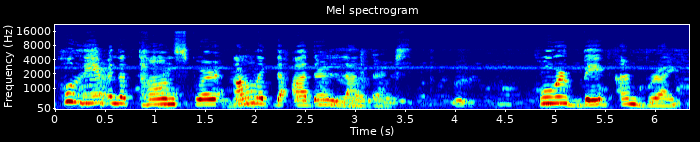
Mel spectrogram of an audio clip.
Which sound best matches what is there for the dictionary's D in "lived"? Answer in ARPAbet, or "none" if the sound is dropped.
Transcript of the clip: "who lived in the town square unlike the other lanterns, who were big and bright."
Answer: none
